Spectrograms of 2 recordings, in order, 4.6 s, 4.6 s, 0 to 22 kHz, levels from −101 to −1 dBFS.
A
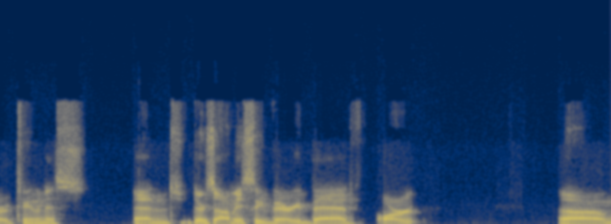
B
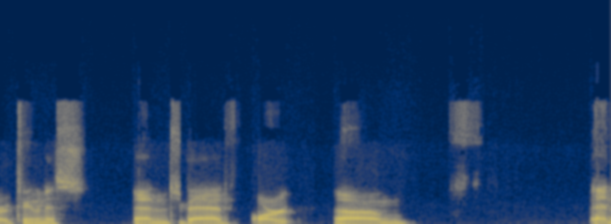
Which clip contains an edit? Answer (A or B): B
